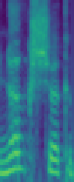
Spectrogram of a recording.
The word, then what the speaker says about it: Inukshuk: And this is where he was talking about and pointing to, and I told you I'd find out how to say it, Inukshuk. So it's Inukshuk.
